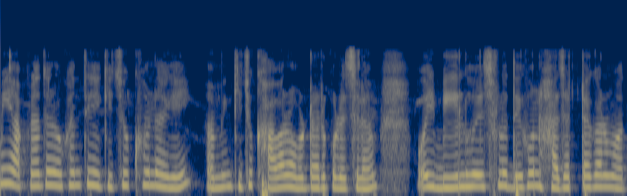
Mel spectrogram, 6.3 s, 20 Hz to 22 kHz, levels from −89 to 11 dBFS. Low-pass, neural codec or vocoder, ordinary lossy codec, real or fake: none; none; none; real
